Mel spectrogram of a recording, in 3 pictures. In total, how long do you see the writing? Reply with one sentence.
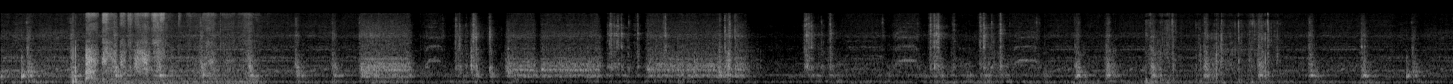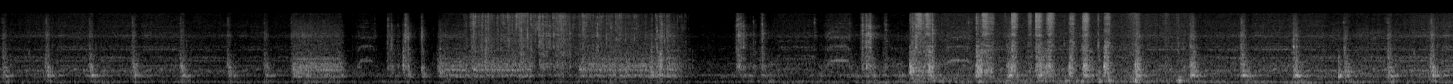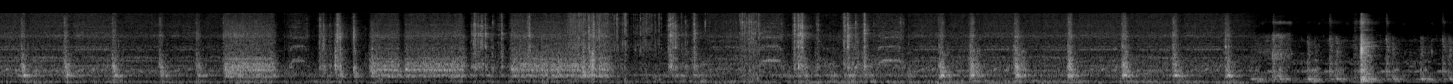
The writing can be heard for 5 seconds in total.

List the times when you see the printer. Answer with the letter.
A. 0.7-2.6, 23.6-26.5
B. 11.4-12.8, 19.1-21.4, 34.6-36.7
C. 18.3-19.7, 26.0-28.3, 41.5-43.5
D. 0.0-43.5
D.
